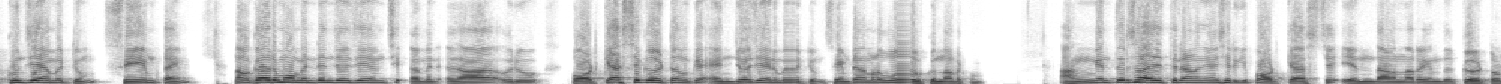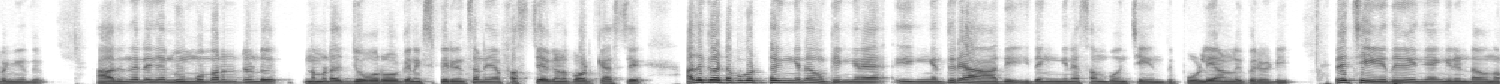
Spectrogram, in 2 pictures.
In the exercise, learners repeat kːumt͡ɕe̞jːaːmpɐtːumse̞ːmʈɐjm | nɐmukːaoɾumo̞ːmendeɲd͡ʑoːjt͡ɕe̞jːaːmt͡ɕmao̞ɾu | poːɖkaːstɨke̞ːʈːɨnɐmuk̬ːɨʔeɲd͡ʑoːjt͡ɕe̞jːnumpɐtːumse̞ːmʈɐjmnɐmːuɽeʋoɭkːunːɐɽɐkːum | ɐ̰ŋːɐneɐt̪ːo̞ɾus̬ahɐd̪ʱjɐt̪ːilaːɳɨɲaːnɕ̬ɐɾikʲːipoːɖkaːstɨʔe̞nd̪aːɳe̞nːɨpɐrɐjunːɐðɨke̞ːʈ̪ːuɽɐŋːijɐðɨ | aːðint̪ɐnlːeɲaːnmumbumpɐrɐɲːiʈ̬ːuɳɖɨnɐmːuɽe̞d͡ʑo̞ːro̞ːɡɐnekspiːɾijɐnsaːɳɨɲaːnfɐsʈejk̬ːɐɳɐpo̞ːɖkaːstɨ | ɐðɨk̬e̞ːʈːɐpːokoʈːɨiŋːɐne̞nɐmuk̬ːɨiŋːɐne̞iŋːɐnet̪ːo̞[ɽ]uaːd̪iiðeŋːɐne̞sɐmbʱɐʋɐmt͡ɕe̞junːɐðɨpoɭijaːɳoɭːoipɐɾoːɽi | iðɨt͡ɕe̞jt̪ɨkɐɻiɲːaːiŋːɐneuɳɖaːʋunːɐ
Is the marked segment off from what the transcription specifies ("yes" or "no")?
yes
